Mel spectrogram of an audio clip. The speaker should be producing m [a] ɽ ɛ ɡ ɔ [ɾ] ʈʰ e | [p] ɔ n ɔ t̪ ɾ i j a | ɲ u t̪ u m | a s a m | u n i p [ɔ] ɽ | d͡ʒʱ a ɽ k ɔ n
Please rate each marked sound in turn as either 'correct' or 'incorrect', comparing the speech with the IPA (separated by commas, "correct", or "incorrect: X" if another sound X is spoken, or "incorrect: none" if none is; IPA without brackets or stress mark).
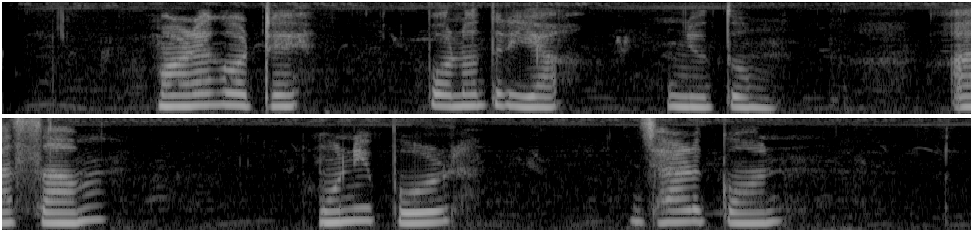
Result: correct, incorrect: none, correct, incorrect: u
